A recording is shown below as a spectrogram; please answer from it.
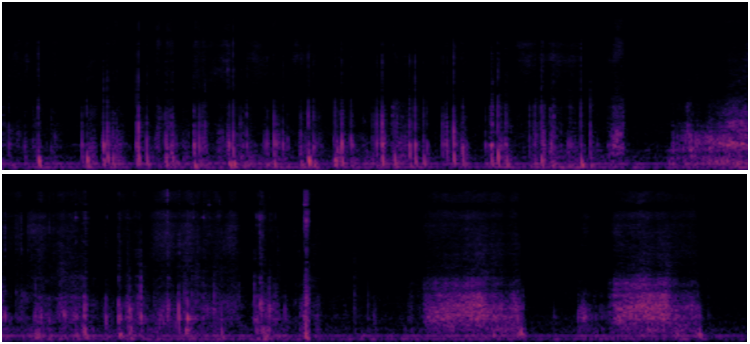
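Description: Fingernails scratch and tap rapidly on the front of a burgundy pebbled-leather handbag with a chain strap, making a dense run of short, dry, muted clicks and scratchy strokes over a faint low hum. Later, a hand grips the top of the bag, producing softer, longer rustling swells between sparser taps.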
